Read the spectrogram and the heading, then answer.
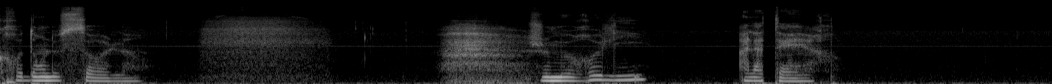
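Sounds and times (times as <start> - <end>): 
speech: 0.2 - 1.5, 5.4 - 6.6, 7.4 - 8.3
slow airy breathing during a guided meditation: 2.0 - 3.4, 4.4 - 5.3.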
